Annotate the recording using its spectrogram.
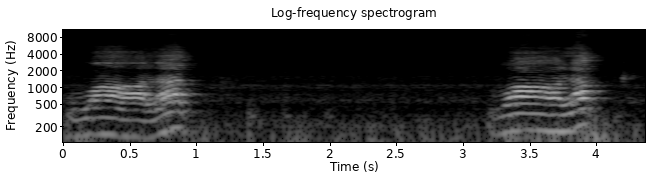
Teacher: क पर हल्का बल ज्यादा पड़ता है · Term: शब्दावलाघात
